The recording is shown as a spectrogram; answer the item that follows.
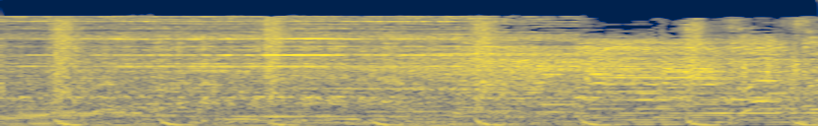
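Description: Distorted electric guitar in Drop C tuning playing a heavy rock riff, over drums that hit roughly once a second.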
